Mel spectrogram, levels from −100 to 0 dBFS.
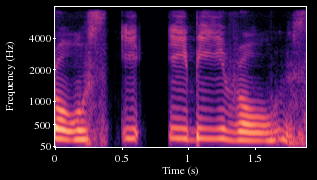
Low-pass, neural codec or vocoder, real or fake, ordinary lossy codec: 7.2 kHz; codec, 16 kHz, 4.8 kbps, FACodec; fake; none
